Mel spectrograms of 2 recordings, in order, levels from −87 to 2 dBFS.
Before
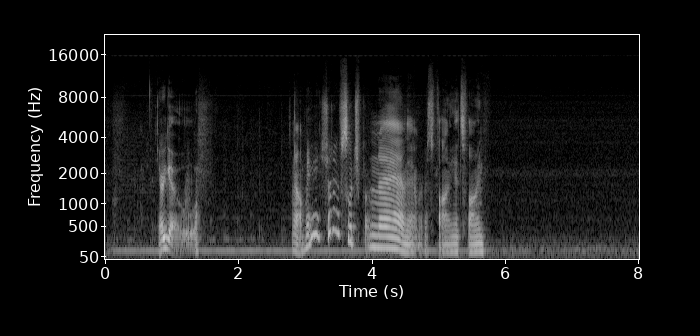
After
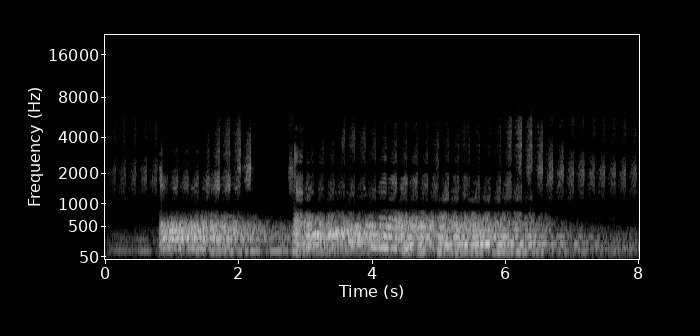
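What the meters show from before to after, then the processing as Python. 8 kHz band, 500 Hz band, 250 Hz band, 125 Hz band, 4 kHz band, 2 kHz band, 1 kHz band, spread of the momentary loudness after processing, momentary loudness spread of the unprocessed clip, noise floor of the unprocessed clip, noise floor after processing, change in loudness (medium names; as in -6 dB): under -35 dB, +1.0 dB, +4.0 dB, -1.5 dB, under -20 dB, -15.5 dB, under -15 dB, 17 LU, 13 LU, -56 dBFS, -59 dBFS, -1.0 dB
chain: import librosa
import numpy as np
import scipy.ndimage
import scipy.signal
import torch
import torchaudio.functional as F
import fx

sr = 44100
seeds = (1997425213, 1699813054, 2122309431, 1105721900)

y = fx.reverse_delay(x, sr, ms=165, wet_db=-4)
y = fx.rev_plate(y, sr, seeds[0], rt60_s=3.1, hf_ratio=0.95, predelay_ms=0, drr_db=-5.0)
y = fx.filter_lfo_lowpass(y, sr, shape='saw_up', hz=6.4, low_hz=600.0, high_hz=2300.0, q=0.82)
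y = fx.weighting(y, sr, curve='D')
y = fx.env_lowpass_down(y, sr, base_hz=760.0, full_db=-19.5)
y = fx.low_shelf(y, sr, hz=63.0, db=-11.5)
y = fx.dereverb_blind(y, sr, rt60_s=0.6)
y = fx.rider(y, sr, range_db=5, speed_s=0.5)
y = scipy.signal.sosfilt(scipy.signal.cheby1(2, 1.0, [450.0, 1900.0], 'bandstop', fs=sr, output='sos'), y)
y = fx.env_phaser(y, sr, low_hz=470.0, high_hz=2200.0, full_db=-26.5)
y = fx.spec_erase(y, sr, start_s=2.22, length_s=0.54, low_hz=980.0, high_hz=12000.0)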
